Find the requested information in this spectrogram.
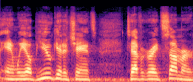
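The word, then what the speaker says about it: Etienne: Travis Achan from the Jaguars. Yeah. I just did we say his name right? It was at the end. He changed it to Achan.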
